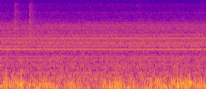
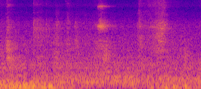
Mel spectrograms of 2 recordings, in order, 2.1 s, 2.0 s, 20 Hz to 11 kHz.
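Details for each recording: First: Panasonic fan running with a steady low drone and faint buzz coming from the top of the housing, where loose housing panels vibrate. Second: Panasonic/KDK fan on speed 5 after masking-tape fix to the upper housing that had hummed: soft, steady airflow rush with no hum or buzz; normal.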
